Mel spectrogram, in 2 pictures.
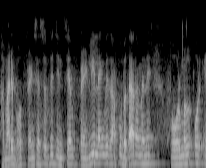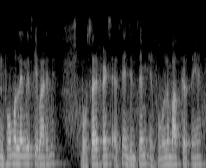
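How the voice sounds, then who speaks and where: A man's voice: mid-range voice, steady tone, fast talker, dull audio, slight background noise. A male English teacher giving a grammar lesson, patiently repeating example sentences and calling his listeners children. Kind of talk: classroom-style grammar lesson.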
